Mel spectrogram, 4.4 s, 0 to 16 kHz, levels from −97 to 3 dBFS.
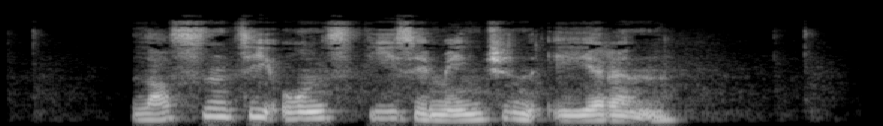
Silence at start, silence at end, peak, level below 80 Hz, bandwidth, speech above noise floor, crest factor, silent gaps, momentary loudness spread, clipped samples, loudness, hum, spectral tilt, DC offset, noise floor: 0.65 s; 1.05 s; -10 dBFS; -70 dBFS; 9.6 kHz; 44 dB; 16 dB; none; 8 LU; under 0.1%; -24 LUFS; none; -3.5 dB/octave; under 0.1%; -68 dBFS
